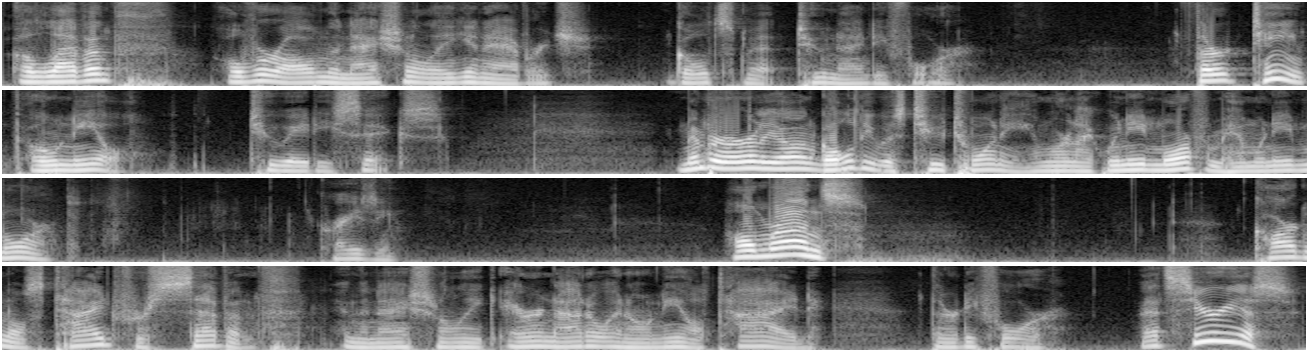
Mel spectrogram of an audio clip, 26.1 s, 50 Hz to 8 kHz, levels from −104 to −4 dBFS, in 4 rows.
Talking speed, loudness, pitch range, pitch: 115 wpm, -15 LUFS, 110-150 Hz, 125 Hz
